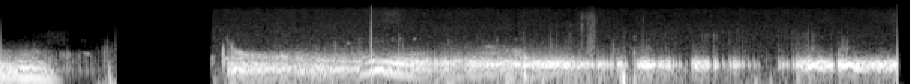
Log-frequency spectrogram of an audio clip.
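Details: Stomach growling: long, loud, low groaning rumbles with brief gaps, a normal bowel sound (borborygmi).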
